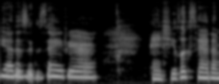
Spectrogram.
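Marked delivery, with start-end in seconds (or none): 0.0-1.2 high, slow proud reply; proud young mom. Retold or imitated. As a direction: introduce your little son with a lifted voice. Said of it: "I'm like".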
